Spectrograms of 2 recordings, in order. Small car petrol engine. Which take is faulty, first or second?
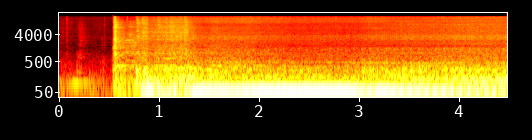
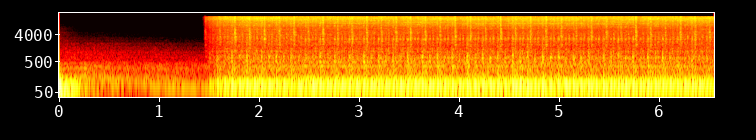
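second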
